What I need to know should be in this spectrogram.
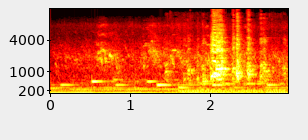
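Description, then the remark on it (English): Many chickens cluck and squawk together in a chicken shed at Lower Farm in Derbyshire, England, a busy overlapping chorus over a steady low mechanical hum, with a louder burst of calls near the end. “It's run by David Speller, who's pioneered the use of CCTV and CO2 monitors in chicken sheds.”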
